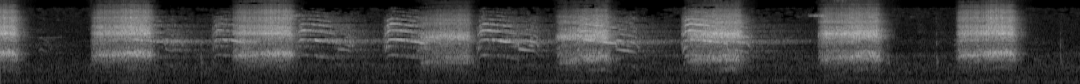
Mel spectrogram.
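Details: Harris's hawk screeching in harsh half-second bursts at a regular pace of about one per second, while a smaller bird adds quick, thin descending chirps between the calls.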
